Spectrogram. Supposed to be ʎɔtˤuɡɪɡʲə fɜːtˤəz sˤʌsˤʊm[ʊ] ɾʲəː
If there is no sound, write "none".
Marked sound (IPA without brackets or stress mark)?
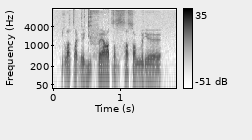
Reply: ʊ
